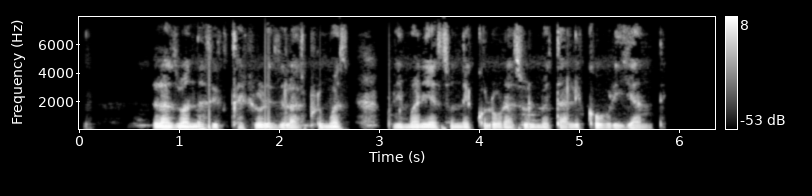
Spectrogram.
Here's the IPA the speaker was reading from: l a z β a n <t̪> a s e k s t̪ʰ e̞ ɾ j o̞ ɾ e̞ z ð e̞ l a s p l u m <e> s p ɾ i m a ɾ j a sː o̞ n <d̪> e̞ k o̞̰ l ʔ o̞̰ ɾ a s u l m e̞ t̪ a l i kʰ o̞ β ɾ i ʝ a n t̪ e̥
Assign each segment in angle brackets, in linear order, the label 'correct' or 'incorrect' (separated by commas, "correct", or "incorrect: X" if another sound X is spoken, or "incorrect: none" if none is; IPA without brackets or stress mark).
incorrect: d̪, incorrect: a, correct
